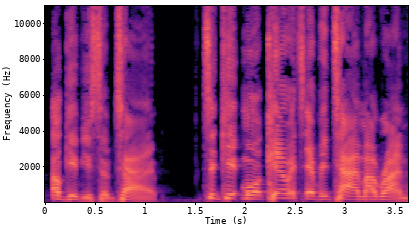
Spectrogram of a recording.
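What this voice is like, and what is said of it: Rapping Bugs Bunny voice, sounds like pimp. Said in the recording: “This is Bugs Bunny rapping... Can you say it like Bugs Bunny?... can you make it more like Bugs and less like a pimp?... you sound like a pimp.”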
